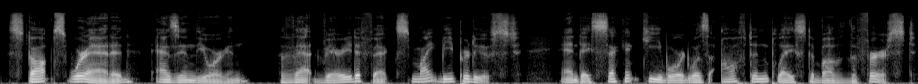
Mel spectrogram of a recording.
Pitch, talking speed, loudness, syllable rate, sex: 105 Hz, 150 wpm, -19 LUFS, 4.4 syllables/s, male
